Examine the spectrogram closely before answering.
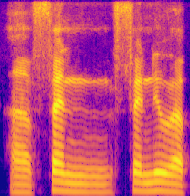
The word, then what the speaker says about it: Whenua: Whenua pie. Whenua pie. Actually, that wasn't not so bad. So the WH is pronounced with an F.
